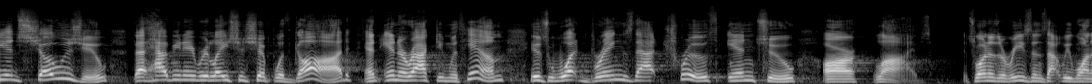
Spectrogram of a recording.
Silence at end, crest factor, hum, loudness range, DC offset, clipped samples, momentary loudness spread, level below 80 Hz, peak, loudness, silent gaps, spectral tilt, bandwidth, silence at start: 0 s; 18 dB; none; 2 LU; under 0.1%; under 0.1%; 8 LU; -62 dBFS; 0 dBFS; -19 LUFS; none; -5.5 dB/octave; 14.5 kHz; 0 s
